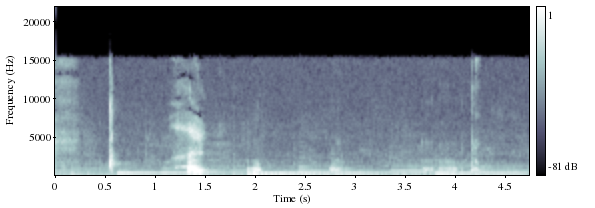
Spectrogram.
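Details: Hiccups in an infant in a swing: a few abrupt hiccup sounds between soft babbling over steady background music.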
